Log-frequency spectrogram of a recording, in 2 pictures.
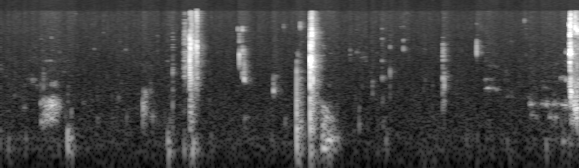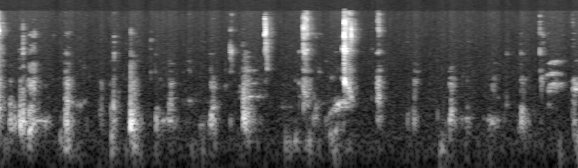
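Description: Faint, irregular mouth clicks and wet chewing of a mouthful of khichuri eaten by hand.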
